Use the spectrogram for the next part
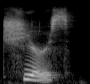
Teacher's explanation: avec le double E, on a un i long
